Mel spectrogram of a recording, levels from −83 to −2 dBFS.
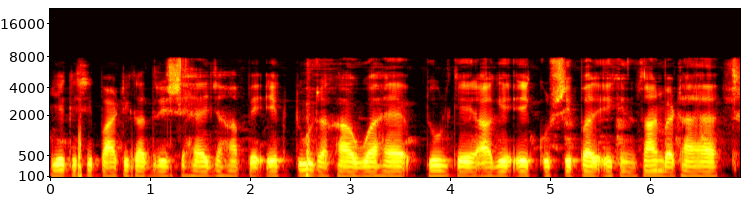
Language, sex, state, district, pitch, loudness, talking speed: Hindi, male, Jharkhand, Deoghar, 95 Hz, -18 LUFS, 200 wpm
